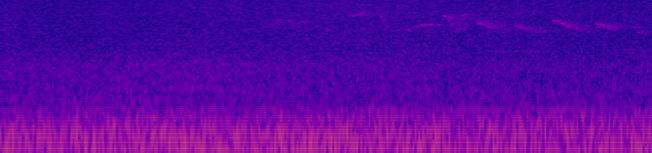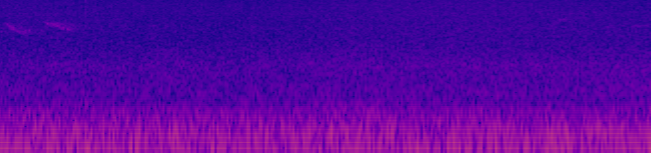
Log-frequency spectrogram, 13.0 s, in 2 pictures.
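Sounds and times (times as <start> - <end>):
faint bird chirping: 2.4 - 8.2, 12.0 - 13.0.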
